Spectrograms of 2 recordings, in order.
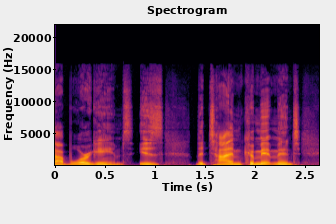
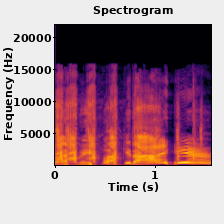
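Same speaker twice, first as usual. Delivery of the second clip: play-acted, very high, rising, desperate shrieking cry. Acting out being stuck in quicksand, calling for help: mock screaming. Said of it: "you just screaming at Treyu".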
